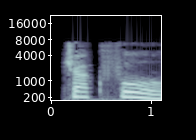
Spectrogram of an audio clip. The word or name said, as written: chuckfull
